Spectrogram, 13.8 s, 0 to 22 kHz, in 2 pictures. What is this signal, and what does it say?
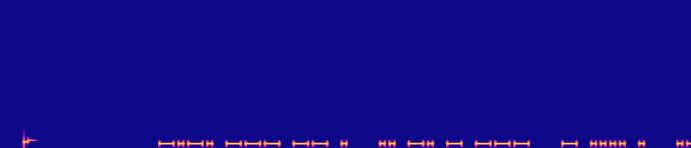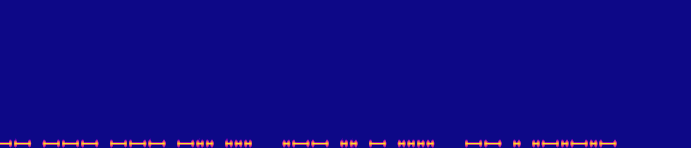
Morse code, heard as a keyed tone, about 25 wpm, 700 Hz. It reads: COME INTO THE WOODS WITH ME.
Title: Sentences from Top 1000 Words - Review Part 2 - 25wpm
